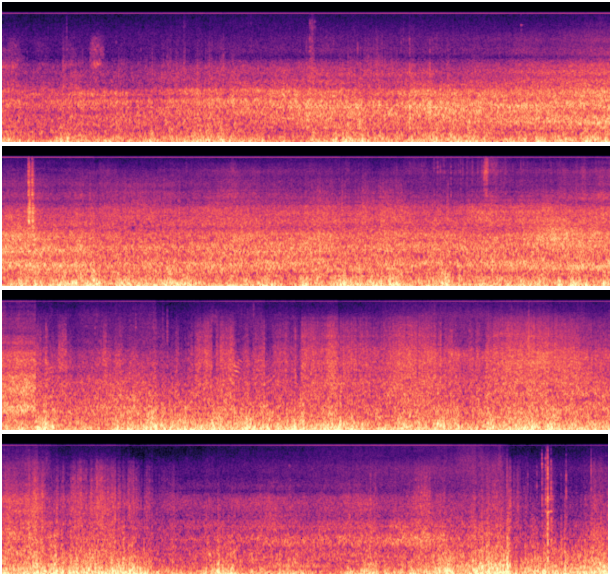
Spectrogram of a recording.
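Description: Wind buffeting the microphone, an uneven low rumble throughout, with a mid-pitched hiss that cuts off abruptly about halfway through.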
